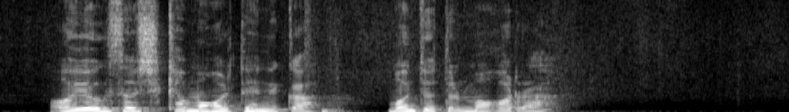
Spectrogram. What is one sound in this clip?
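A middle-aged woman talks on a phone in a calm voice.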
